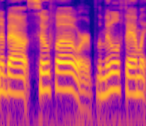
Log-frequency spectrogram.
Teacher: It's the lazy vowel. Quick, neutral, and requires almost no movement of the tongue or jaw. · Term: The schwa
